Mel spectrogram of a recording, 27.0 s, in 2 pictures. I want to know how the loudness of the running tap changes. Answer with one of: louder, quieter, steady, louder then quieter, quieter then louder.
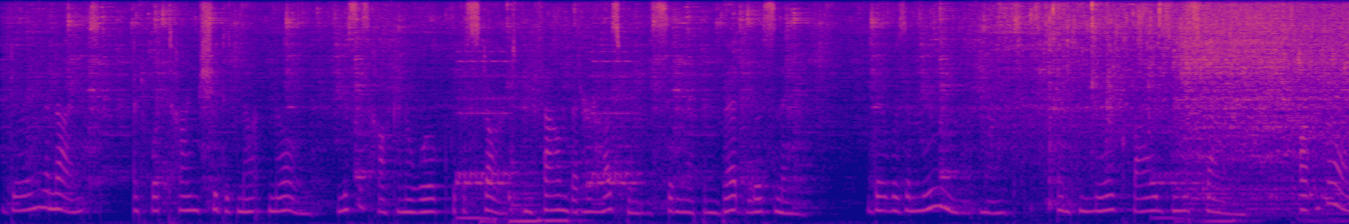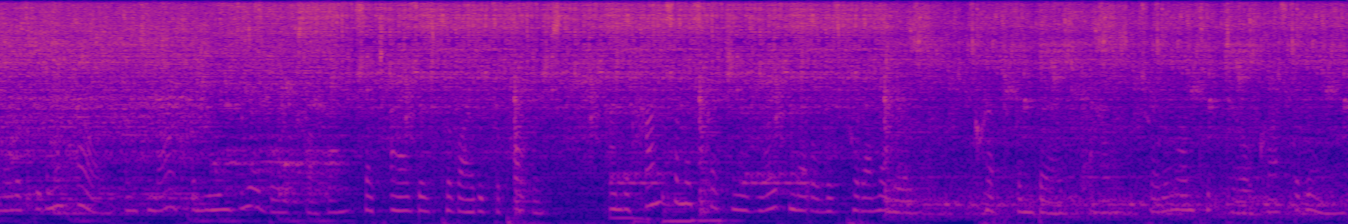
louder.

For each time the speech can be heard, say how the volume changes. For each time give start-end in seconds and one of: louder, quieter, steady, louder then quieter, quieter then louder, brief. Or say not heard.
0.0-8.1 steady
8.7-26.9 steady.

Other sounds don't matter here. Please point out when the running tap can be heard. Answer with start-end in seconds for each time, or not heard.
0.0-26.9.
